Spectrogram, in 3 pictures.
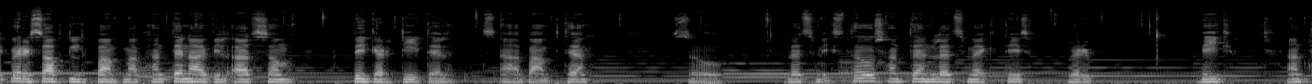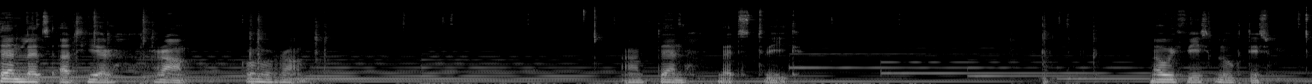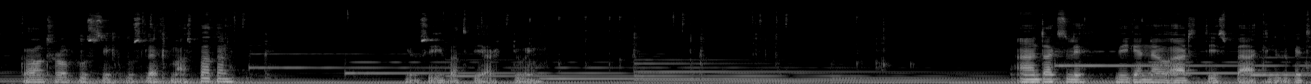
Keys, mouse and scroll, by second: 0.0 ctrl+s, 6.1-8.6 drag, 8.6-12.8 middle drag, 8.9-12.8 drag, 17.7-21.3 drag, 21.4-38.3 drag, 35.7 ctrl+s, 35.7-38.0 middle drag.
